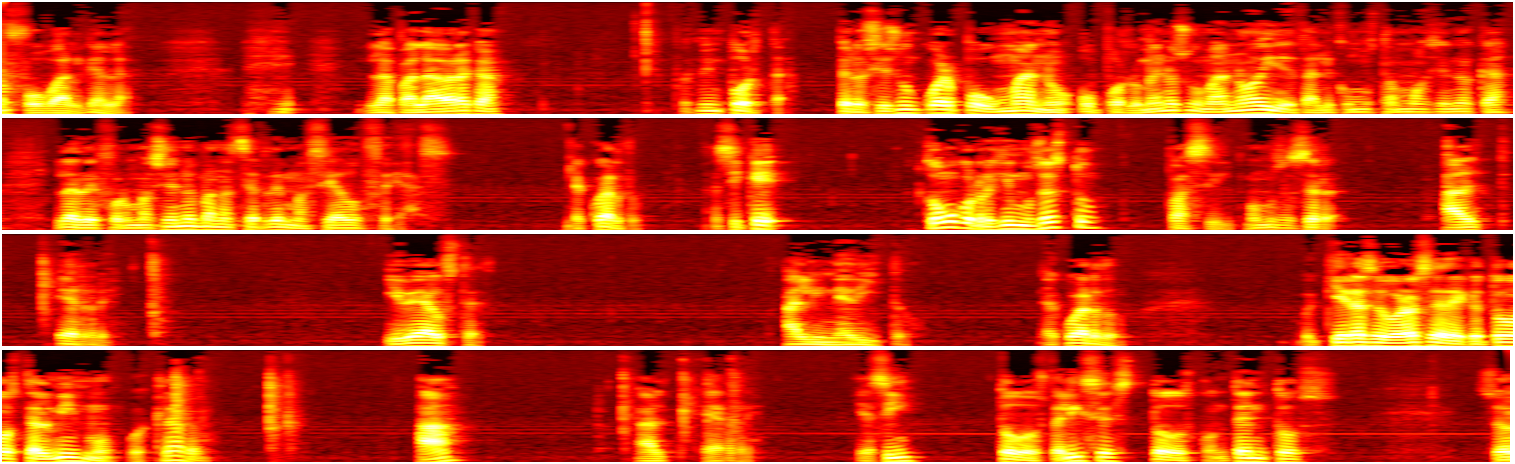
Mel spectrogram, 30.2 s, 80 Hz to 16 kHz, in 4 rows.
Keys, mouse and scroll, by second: 2.6-2.9 scroll down 2, 3.3-3.6 scroll up 2, 3.9-4.2 scroll down 2, 6.1-6.5 scroll up 2, 6.6 scroll down 2, 16.6 alt+r, 24.8 a, 27.3 alt+r.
